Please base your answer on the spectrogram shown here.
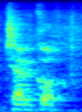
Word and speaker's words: Charcot: Jean-Martin Charcot. Estos no sé, estos sí los puedo pronunciar entonces. Más porque suena como charco.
